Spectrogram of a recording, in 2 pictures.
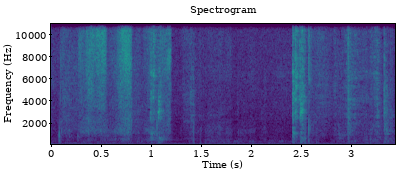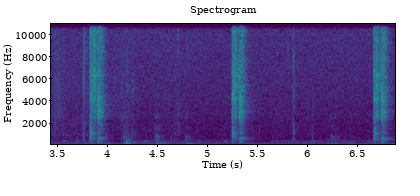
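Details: GE refrigerator: quiet hum with sharp irregular clicks every second or two from the back, starting right after ice was dumped from the ice maker tray and put back; cause not pinned down.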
